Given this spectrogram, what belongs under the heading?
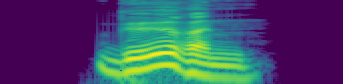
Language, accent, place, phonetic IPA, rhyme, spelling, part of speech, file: German, Germany, Berlin, [ˈɡøːʁən], -øːʁən, Gören, noun, De-Gören.ogg
- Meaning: plural of Göre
